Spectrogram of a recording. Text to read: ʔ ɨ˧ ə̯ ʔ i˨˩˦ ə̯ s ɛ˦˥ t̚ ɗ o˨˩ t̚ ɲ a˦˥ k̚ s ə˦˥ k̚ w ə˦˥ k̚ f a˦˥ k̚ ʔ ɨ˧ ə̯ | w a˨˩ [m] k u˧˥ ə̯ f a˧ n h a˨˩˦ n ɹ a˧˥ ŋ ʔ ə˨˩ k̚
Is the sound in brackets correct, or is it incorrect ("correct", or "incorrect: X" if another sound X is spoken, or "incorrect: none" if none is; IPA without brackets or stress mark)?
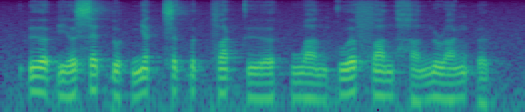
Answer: incorrect: n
